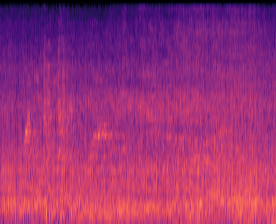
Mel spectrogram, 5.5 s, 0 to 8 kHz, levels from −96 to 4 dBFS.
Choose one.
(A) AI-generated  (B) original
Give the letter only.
A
